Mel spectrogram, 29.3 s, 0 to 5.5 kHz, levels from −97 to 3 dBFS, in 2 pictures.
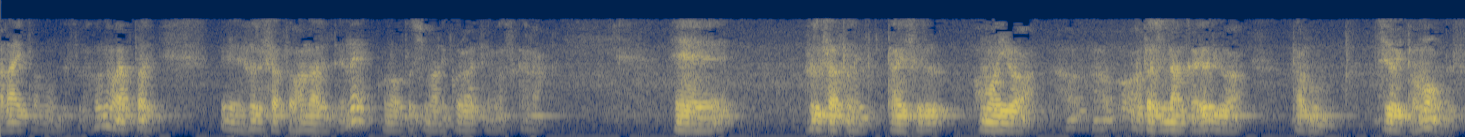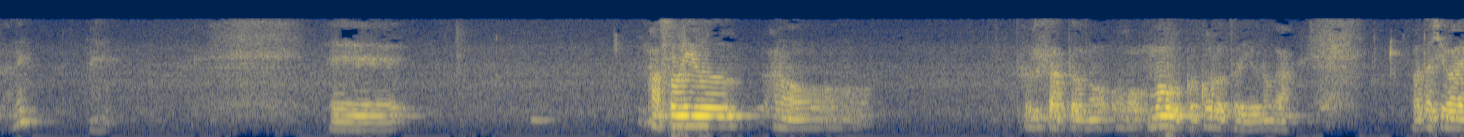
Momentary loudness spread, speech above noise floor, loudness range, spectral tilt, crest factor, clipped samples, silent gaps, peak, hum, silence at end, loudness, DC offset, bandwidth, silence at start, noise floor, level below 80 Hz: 23 LU; 27 dB; 13 LU; -10.5 dB/octave; 20 dB; under 0.1%; none; 0 dBFS; none; 0 s; -19 LUFS; under 0.1%; 4 kHz; 0 s; -44 dBFS; -62 dBFS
